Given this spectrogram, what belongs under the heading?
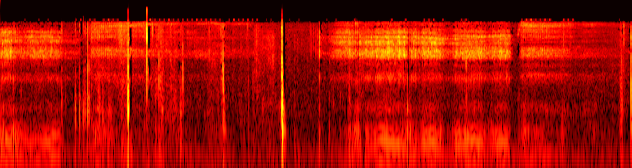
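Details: Loud, drawn-out heavy snoring from a sleeping dog, with a few sharp knocks in the room. The dog is no longer allowed in bed because he snores too loudly.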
